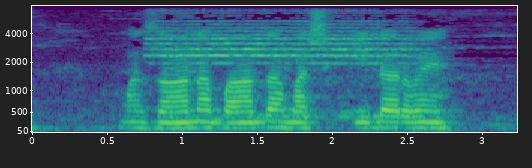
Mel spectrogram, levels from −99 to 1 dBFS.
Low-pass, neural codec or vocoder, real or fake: 7.2 kHz; none; real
